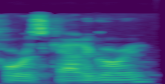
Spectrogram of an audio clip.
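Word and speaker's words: hors catégorie: And the name of that blog is, if I say it not the way a French person would say it, but the way an English person would say it, it's hors category, with category spelled with an IE.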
